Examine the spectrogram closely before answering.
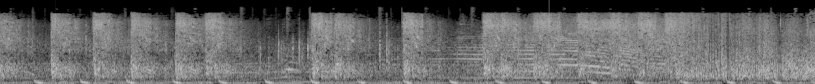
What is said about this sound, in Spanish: Apunta a que Rusia habría comprado este modelo de 200 kilos de peso y una velocidad de hasta 185 kilómetros por hora que la policía ucraniana no ha dudado hoy en intentar abatir a disparos.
